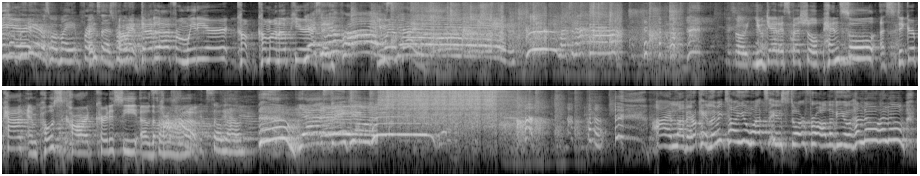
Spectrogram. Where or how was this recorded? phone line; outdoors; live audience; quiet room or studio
live audience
